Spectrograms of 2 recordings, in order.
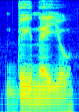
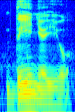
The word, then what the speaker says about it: динею: м'якої і мішаної груп вимовляється голосний е наприклад динею працею грушею гаєві товаришеві гаєм товаришем вимова тут замість е звука о диньою рацею грушою Гайові товаришові гайом товаришом відома в багатьох говорах не відповідає літературній нормі у м'якій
